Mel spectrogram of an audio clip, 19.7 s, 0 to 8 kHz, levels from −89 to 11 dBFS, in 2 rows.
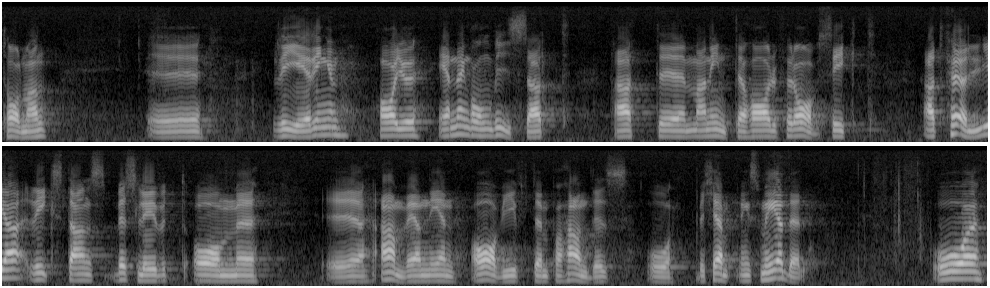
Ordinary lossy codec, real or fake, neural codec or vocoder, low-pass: none; real; none; 7.2 kHz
